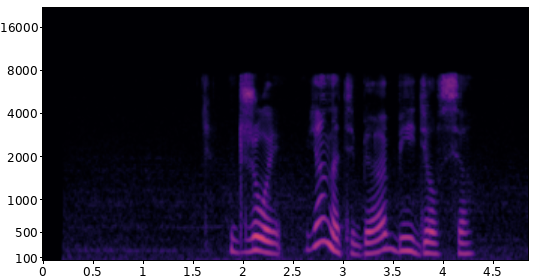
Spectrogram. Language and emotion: Russian, sad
